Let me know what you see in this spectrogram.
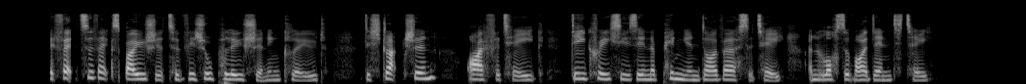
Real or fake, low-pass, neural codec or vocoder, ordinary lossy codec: fake; 10.8 kHz; codec, 44.1 kHz, 3.4 kbps, Pupu-Codec; none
